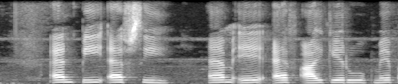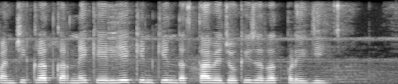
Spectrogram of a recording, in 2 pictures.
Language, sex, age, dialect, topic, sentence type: Hindi, female, 41-45, Hindustani Malvi Khadi Boli, banking, question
